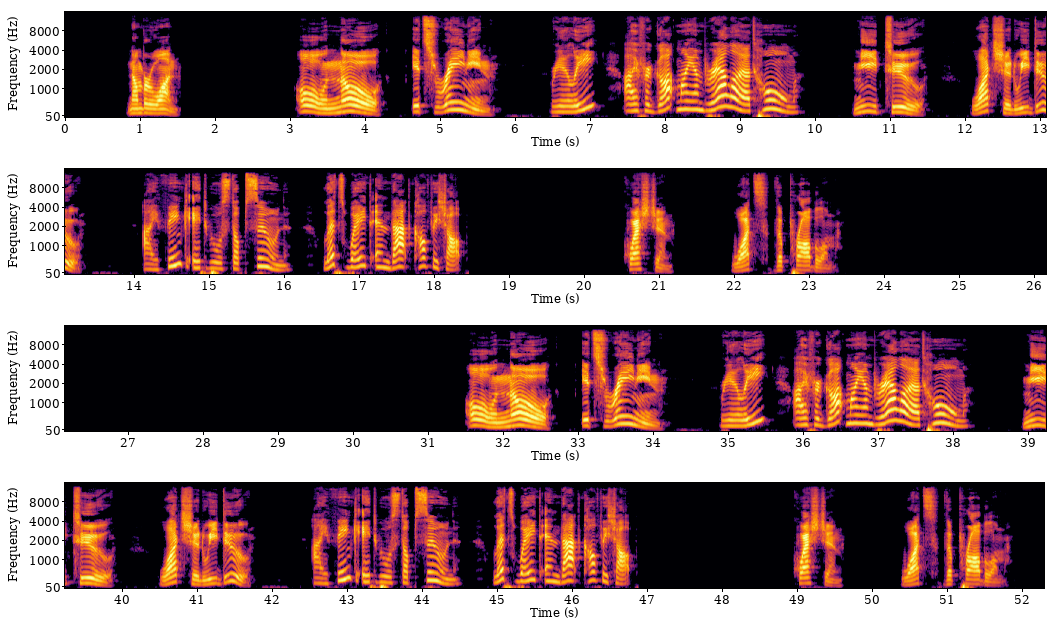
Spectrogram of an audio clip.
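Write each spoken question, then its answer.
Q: What's the problem?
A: It's raining and they forgot their umbrellas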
